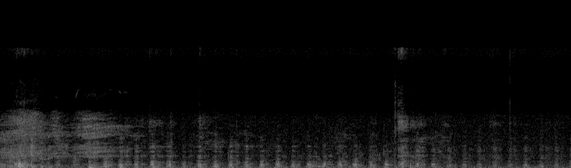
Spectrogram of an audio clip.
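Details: Newborn Alaskan Malamute puppies, five days old, making rhythmic soft huffing or suckling sounds, about two per second, steady throughout, with a brief hiss partway through.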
